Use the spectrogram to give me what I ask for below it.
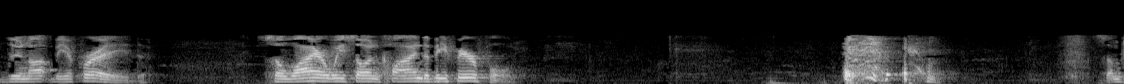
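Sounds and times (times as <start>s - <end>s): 
speech: 0.1s - 1.6s, 2.6s - 5.2s, 11.1s - 11.2s
person coughing during a sermon: 8.4s - 9.6s.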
